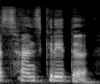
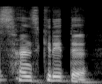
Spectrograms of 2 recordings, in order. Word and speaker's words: संस्कृत: ऋ की मात्रा कृ त मिलके बन जाएगा संस्कृत कैसे पढ़ेंगे संस्कृत म में ऋ की मात्रा मृ त ज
